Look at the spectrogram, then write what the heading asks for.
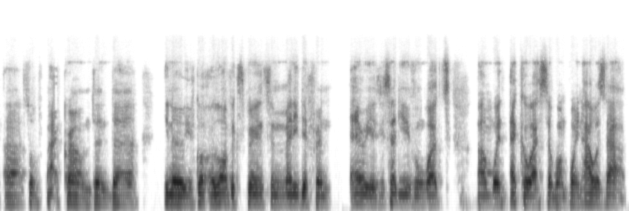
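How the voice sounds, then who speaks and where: A man's voice: on the low side, darkish tone, no room sound, lo-fi sound. A man hosting an interview, enthusiastic and often repeating his words as he asks questions. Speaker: podcast host. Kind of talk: casual interview.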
